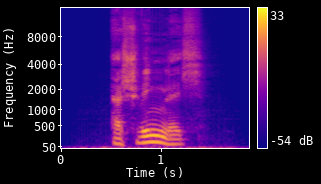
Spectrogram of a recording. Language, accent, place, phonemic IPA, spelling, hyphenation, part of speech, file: German, Germany, Berlin, /ɛʁˈʃvɪŋlɪç/, erschwinglich, er‧schwing‧lich, adjective, De-erschwinglich.ogg
- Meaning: affordable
